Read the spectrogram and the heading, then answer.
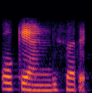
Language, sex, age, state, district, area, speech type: Telugu, female, 18-30, Telangana, Kamareddy, urban, conversation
